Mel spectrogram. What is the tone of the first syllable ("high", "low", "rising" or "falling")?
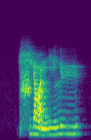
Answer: low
